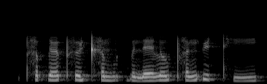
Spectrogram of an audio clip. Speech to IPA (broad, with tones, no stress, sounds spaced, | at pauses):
t̪ʰ ɐ˨ p̚ l œː˨˥ pʰ ɵ˨˥ ɥ kʰ ɐ˨ m w ʊ˨ k̚ w ɵ˨˩ n ɛː˨ l o˨˥ w pʰ ɐ˨˥ ŋ p yː˧ t̚ t̪ʰ iː˨˧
